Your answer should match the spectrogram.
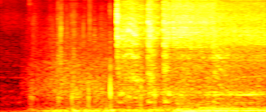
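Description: A pickup truck engine starts up on a blustery, cold February day in Lansing, before driving down St. Joseph Street: a few clicks and a burst of noise giving way to a steady, low, rumbling idle that grows slightly louder. No voices.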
